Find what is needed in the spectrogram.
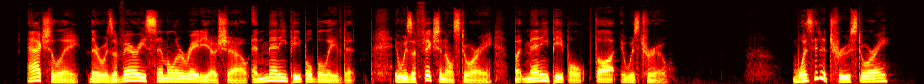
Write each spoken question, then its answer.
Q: Was it a true story?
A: No, it wasn't a true story.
